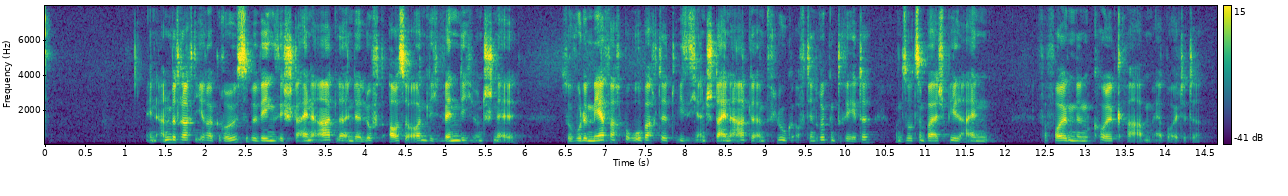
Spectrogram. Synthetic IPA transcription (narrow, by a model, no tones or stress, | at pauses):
ʔɪnʔa̰nbətʁ̥aχtʔiːʁ̞ɐɡʁøːsəbəveːɡŋ̩zɪçʃta̰ɪnə̰ʔa̰ːdlɐɪ̰ndeːɐlʊftʔaʊsɐʔɔ̰ɐdn̩tlɪçv̥ɛndɪçʊ̰ntʃnɛ̰l | z̥oːvʊɐɾəmeːɐfaχb̥əʔoːbaχtətv̥iːzɪça̰ɪnʃtaɪnʔa̰ːdlɐ̰ɪmfluːkaʊfd̥eːnʁʏkŋ̩dʁeːtə | ʔʊntz̥oːt͡sʊmbaɪʃpiːlʔa̰ɪnən | fɛɐfɔlɡŋ̩dənkʰɔlɡʁa̰ːbm̩ɛ̰ɐbɔ̰ʏtə̥tʰə̰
